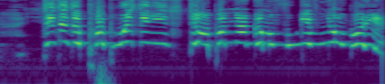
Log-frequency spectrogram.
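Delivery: high, fast, whiny mock outburst; bratty teen yell. Friend voicing a sulking teen's outburst, high and whiny. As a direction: whine it out like a sulking kid. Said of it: "he's like".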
